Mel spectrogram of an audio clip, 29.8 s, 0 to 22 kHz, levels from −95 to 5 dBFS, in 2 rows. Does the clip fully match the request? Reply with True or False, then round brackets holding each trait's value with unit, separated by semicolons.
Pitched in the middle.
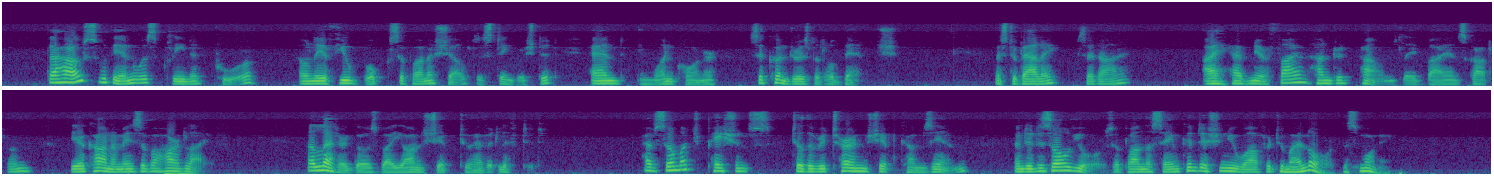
False (125 Hz)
